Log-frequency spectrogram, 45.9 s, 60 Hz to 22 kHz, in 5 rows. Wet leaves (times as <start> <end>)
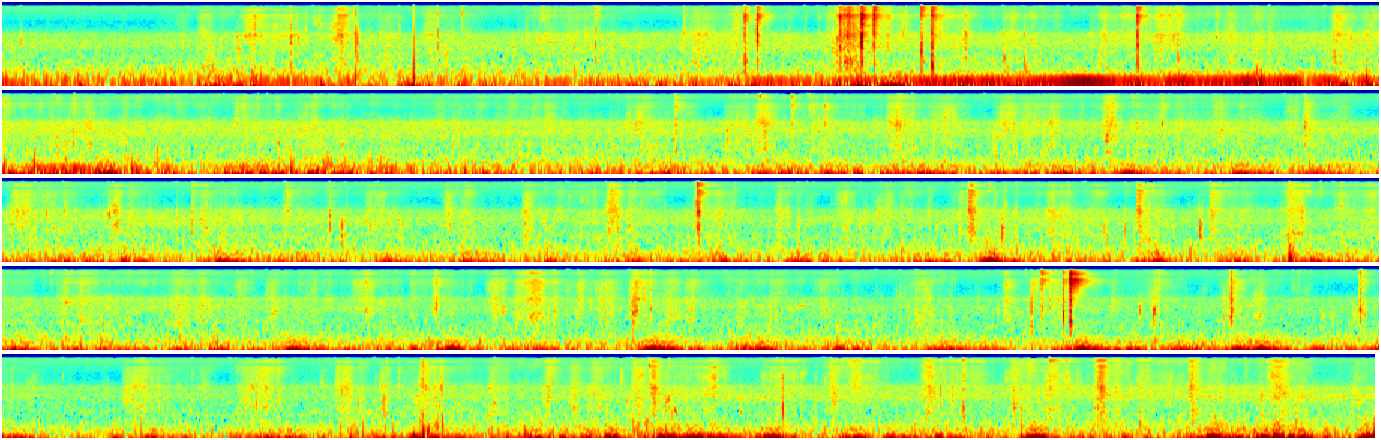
1.1 21.4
